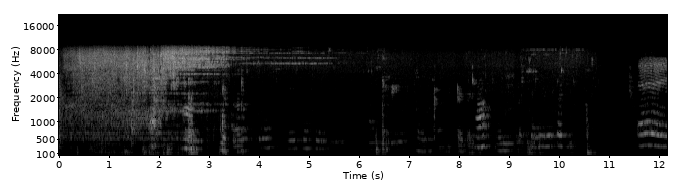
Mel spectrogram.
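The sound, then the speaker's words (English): Tap water gushes steadily as a play-dough utensil is washed under a running faucet. The flow fades and an adult and a child then talk. “Did it fall on the floor? Yeah. I'll wash it.”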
